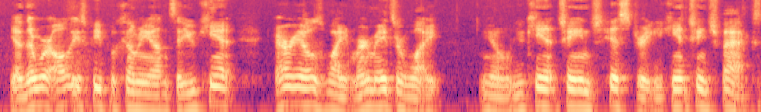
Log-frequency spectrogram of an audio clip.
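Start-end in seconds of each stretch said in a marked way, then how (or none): none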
